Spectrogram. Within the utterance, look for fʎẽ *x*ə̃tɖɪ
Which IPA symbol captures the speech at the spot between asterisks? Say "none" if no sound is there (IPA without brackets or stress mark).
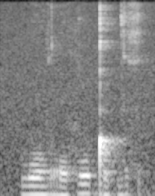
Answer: ǃ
